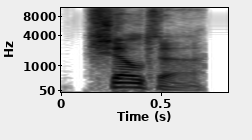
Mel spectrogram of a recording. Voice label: "shelter", British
